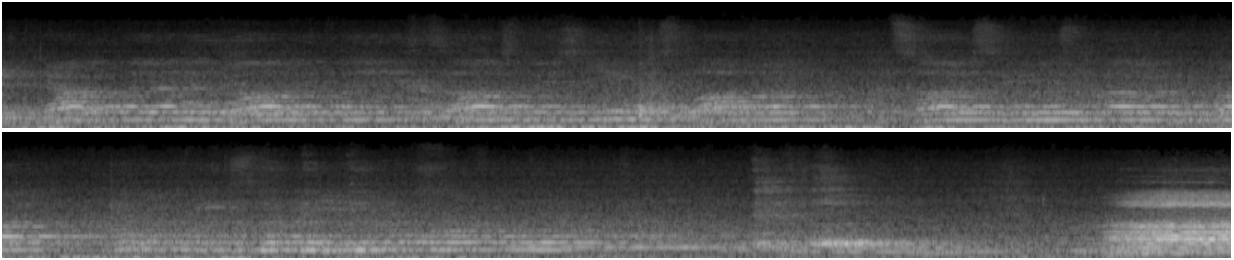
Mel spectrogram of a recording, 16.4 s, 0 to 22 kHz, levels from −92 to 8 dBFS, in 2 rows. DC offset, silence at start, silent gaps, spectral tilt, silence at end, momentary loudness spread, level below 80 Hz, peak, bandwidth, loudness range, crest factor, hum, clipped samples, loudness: under 0.1%; 0 s; none; -6.5 dB/octave; 0 s; 10 LU; -52 dBFS; -10 dBFS; 14.5 kHz; 2 LU; 22 dB; none; under 0.1%; -34 LUFS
